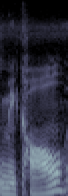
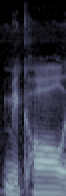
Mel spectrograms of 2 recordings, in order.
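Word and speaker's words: Michal: with the other distributor his name is I think it's pronounced McCall it's m-i-c-h-a-l I think he's up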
